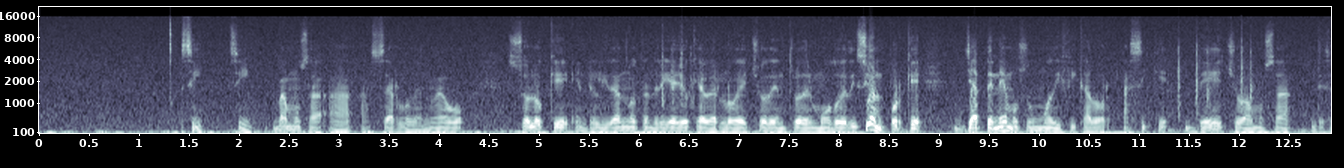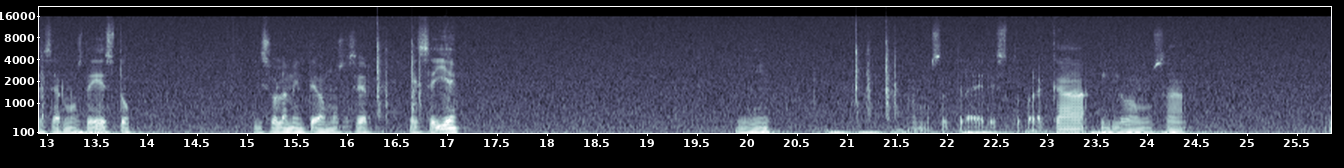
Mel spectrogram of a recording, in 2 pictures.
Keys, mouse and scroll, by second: 6.3 Escape, 11.6 ctrl+z, 16.4 s, 16.7 y, 18.9 click, 21.1 a, 21.4 b, 22.1-23.2 drag, 23.9-25.8 drag.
